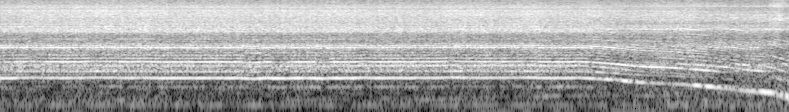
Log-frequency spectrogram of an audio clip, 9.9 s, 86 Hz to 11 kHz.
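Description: Hamilton Beach blender's brushed motor running empty, overvolted to 250 volts from a Variac and overheating: a loud, steady high whine. About seven seconds in, the whine starts sliding down in pitch as the motor slows.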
